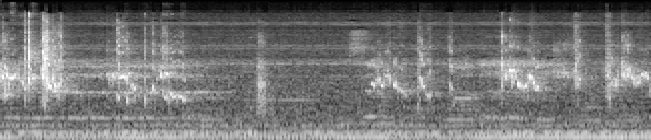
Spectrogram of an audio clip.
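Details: Budgerigars at the peak of mating, giving bursts of squeaky warbling chatter separated by short pauses, over a steady low background hum.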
